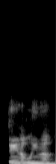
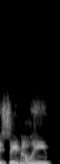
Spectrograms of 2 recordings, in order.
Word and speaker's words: Helena: And that is how you pronounce it, Helena, right? – St. Helena, yeah. – Yeah, just want to be sure. – A lot of people say St. Helene.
